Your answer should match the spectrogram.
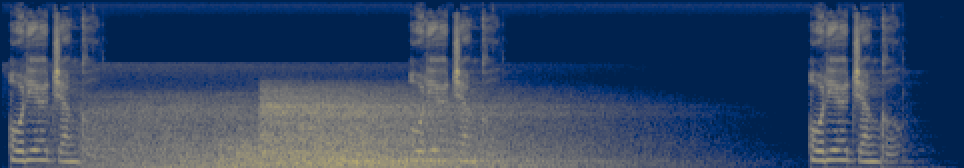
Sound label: volcano island atmospheric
